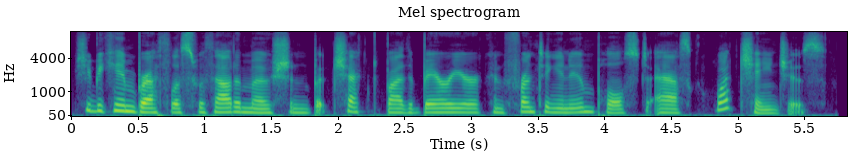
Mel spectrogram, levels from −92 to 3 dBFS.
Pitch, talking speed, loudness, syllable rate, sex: 175 Hz, 175 wpm, -20 LUFS, 5.5 syllables/s, female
